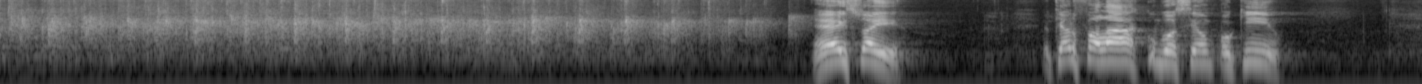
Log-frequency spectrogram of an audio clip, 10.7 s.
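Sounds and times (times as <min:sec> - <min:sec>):
audience applause: 0:00.0 - 0:06.0
speech: 0:06.1 - 0:06.8, 0:07.8 - 0:09.7.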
